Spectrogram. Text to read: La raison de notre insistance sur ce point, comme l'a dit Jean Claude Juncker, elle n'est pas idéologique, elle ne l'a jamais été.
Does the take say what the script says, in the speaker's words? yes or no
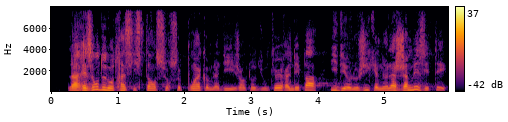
yes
